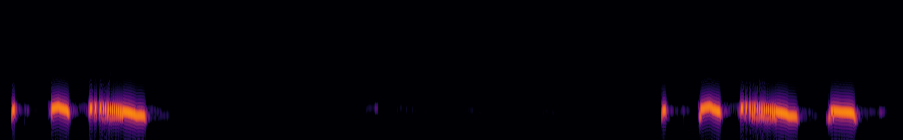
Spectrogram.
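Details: Spotted dove lure call used to draw wild doves in quickly: two cooing phrases, each a short note, a wavering coo, a longer falling croon and a final clipped coo, separated by a long silence.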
